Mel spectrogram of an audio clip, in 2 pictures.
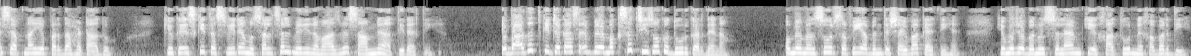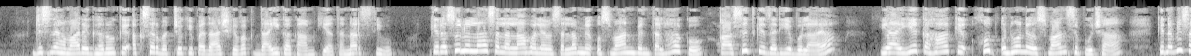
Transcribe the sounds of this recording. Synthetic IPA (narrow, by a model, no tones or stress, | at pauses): seɐpnajepɐɾd̪aɦɐʈaːd̪oː | kjõːkeɪskit̪ɐswiːɾẽmʊsəlsəlmeːɾinɐmaːzmẽsaːmneaːt̪iɾɛɦt̪ḭɦɛ̃ː | ɪbaːd̪ət̪kid͡ʒɐɡasebeːmɐksəd̪̚t͡ʃiːzõkod̪uːɾkɐɾd̪eːnaː | omẽmɐ̃nsuːɾsɐfiːjabɪ̃nt̪̬eʃɐiːbakɛɦt̪iɦɛ̃kemʊd͡ʒʱebɐnuːsɐlɛːmkieːkxaːt̪uːnːexɐbəɾd̪iː | d͡ʒɪsneɦɐmaːɾeɡʱɐɾõkeʔɐksəɾbɐtːʃõkipɛːd̪aːɪʃkeʋɐq̚t̪̚d̪aːikakaːmkijat̪ʰanɐɾst̪ʰiʋoː | keɾɐsuːlʊlːaɦsɐlːəlːaːɦoɐlɛːʋɐsɐlːəmneʔʊsmaːnbɪnt̪ɐlɦakoqaːsɪd̪kezɐɾiebʊlaːja | jajekɐɦakexʊd̪ʊnɦõneʊsmaːnsepuːt͡ʃʰakenɐbi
